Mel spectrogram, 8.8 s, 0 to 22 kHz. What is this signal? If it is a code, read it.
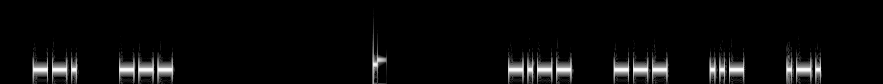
Morse code, heard as a keyed tone, about 25 wpm, spaced as for 14 wpm, 700 Hz. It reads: GO YOUR
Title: 3x Character Spacing - Top 100 Words - 25wpm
